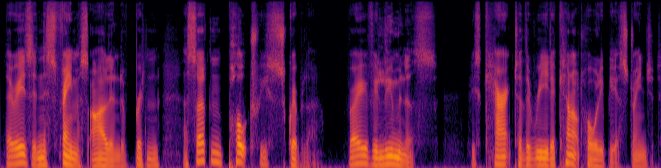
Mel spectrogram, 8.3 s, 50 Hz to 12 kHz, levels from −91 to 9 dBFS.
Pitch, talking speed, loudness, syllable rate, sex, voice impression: 100 Hz, 175 wpm, -24 LUFS, 5.9 syllables/s, male, very masculine, middle-aged, slightly thick, very tensed, powerful, bright, slightly dark, slightly soft, slightly muffled, fluent, cool, intellectual, refreshing, very sincere, very calm, mature, friendly, reassuring, slightly unique, elegant, wild, sweet, slightly lively, strict, slightly intense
